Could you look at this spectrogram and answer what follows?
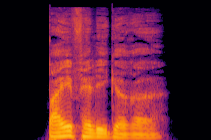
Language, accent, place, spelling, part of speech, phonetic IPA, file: German, Germany, Berlin, beifälligere, adjective, [ˈbaɪ̯ˌfɛlɪɡəʁə], De-beifälligere.ogg
- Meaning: inflection of beifällig: 1. strong/mixed nominative/accusative feminine singular comparative degree 2. strong nominative/accusative plural comparative degree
